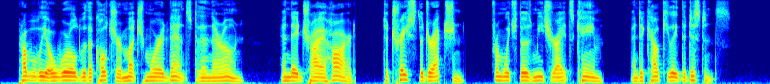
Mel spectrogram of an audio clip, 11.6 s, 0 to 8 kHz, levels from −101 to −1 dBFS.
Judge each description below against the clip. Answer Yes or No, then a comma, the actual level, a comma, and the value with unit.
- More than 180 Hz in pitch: No, low, 135 Hz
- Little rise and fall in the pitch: Yes, narrow, 2.2 semitones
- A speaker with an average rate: Yes, average, 155 wpm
